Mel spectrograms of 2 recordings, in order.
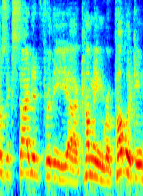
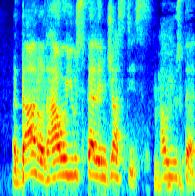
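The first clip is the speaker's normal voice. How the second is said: bad, failed, put-on Slovenian accent. Acting out a joke's quoted line about spelling: bad Slovenian accent impression. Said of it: "that wasn't her accent at all".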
